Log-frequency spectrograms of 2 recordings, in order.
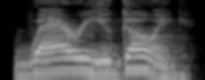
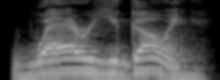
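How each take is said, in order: First: The word 'are' is reduced to a weak 'uh'. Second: The word 'are' is reduced to a weak 'uh'.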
